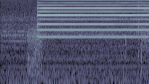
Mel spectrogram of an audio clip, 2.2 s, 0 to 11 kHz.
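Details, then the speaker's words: Flea-market PC tower (PC133 RAM) powered on with RAM removed: long high steady beep about two seconds, repeating continuous long beeps at power-on; BIOS code for no memory installed. "it's telling us there's no run those long bleeps"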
